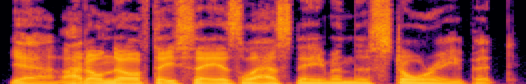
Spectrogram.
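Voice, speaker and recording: A man's voice: lowish voice, fast, dry recording, clean studio sound. A man co-hosting a casual discussion in a tentative, conversational way. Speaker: podcast co-host. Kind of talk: casual comic-book discussion.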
